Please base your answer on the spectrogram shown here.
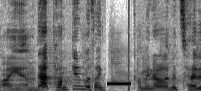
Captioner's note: beep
